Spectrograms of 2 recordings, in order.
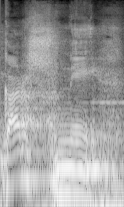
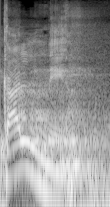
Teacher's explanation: De repente otra persona dice calne. En Centroamérica, por ejemplo, la tendencia es pronunciar la vibrante simple o la vibrante múltiple como una L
